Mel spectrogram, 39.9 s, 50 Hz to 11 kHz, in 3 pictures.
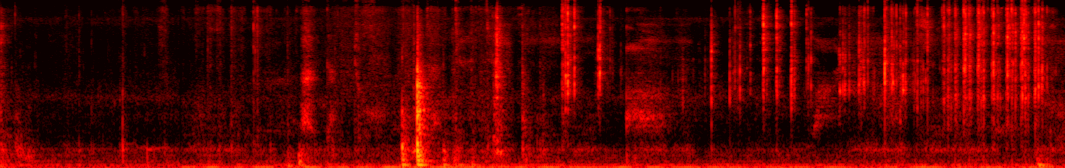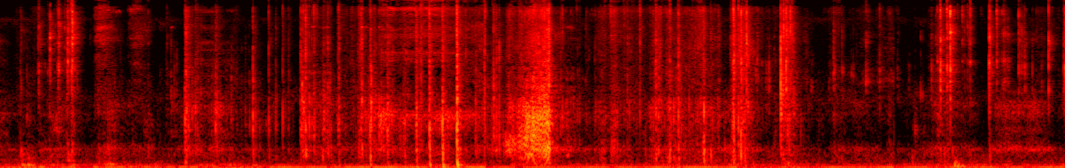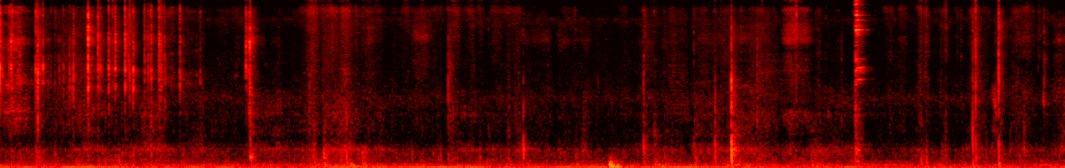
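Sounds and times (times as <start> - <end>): packaging rustling and clicking: 15.4 - 29.0.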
